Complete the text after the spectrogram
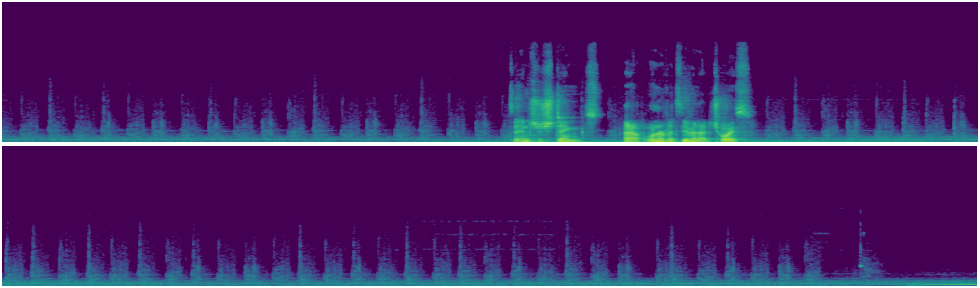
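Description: Quick light footsteps patter on a hard floor.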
